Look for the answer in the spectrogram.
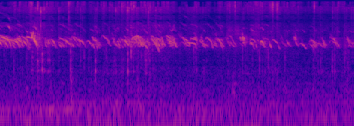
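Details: Chicken chirping, hen present: many sharp, high peeps crowd together in quick, irregular succession for the whole stretch, over soft background hum.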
